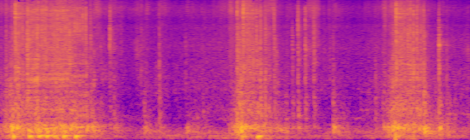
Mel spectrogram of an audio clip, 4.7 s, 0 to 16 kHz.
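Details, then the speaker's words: Raider 150 carbureted motorcycle that suddenly dies and won't restart: three long cranking bursts without catching; hard starting. "paandarin mga Napansin niyo mga idol no napakahirap paandarin"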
